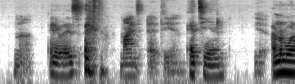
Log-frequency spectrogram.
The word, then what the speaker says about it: Etienne: It is your boy G, alongside with me Hunter Eteen Bach, What? aka, is that how you say it? No. How do you say it? Etienne. Etienne.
